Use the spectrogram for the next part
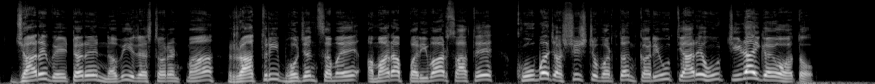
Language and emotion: Gujarati, angry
